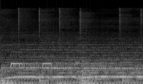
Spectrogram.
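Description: Background music: a Native American flute holding one long note over a soft, steady beat.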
